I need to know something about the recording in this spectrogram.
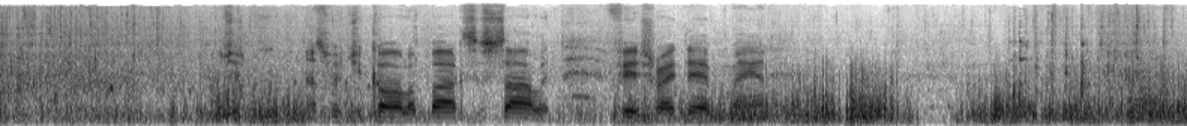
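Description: Wet fish slide and thud out of a cooler onto wooden boards.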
